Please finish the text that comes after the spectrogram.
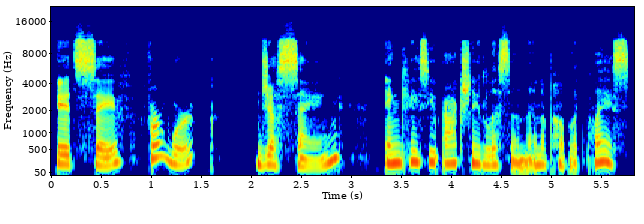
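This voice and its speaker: A woman who works as a voice actor, co-hosting a scripted audio series with a gently teasing, reassuring manner. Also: fairly low pitch, unhurried, no room sound, clean studio sound. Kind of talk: scripted banter and introduction.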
